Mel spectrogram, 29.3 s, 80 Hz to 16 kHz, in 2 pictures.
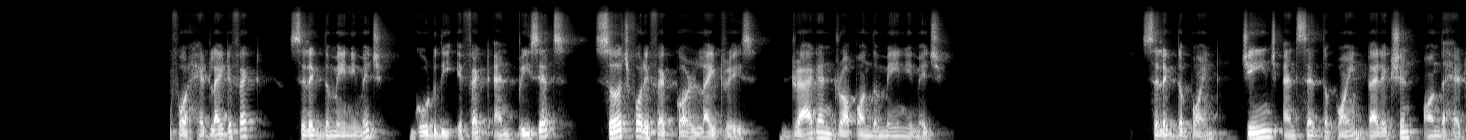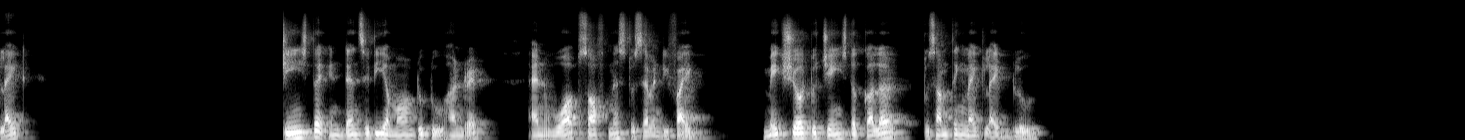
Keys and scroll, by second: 1.5 space, 6.1-7.5 typing.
